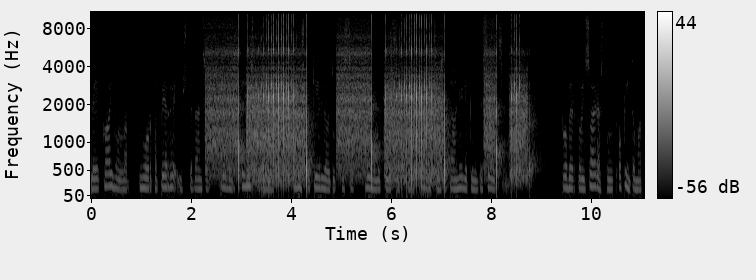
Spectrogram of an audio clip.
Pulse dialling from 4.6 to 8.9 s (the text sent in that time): 0 2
